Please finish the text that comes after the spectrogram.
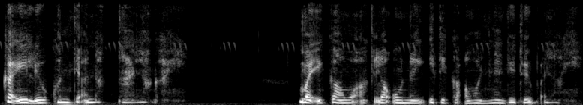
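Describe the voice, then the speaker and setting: A woman's voice: mid-range voice, fairly even intonation, normal speed, darkish tone, breathy edge. An actress playing a mother in a radio drama who misses her child. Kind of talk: Ilocano radio drama acting.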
